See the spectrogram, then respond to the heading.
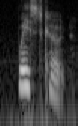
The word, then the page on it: waistcoat: American English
